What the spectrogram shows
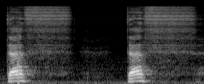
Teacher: بعدها حرف مشدد وما تفعل افتح الفم في الالف تف تف هواء مع الفاء همس لان حرف الفاء ضعيف ويحتاج الى هوا لكي نسمع صوت حرف الفاء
